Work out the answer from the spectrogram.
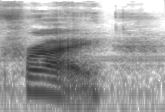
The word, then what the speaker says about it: Frye: I said Fry, F-R-Y-E. I said, it sounds like French fry, but it's spelled differently.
